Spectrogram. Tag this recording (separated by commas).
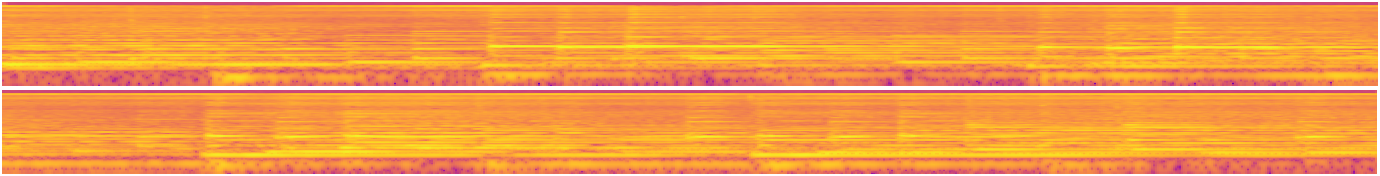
Music, Tender music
